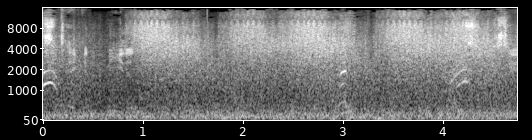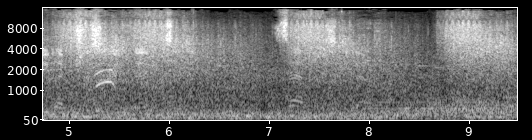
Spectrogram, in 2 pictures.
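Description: A deep, steady rumbling roar fills the background.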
